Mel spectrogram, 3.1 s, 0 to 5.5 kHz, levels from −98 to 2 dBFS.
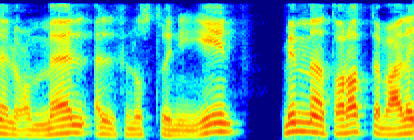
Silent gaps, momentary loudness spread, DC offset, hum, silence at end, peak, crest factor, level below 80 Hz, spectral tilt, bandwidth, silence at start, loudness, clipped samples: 2.01-2.10 s; 8 LU; under 0.1%; none; 0 s; 0 dBFS; 18 dB; -56 dBFS; -7.5 dB/octave; 5.2 kHz; 0 s; -19 LUFS; under 0.1%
